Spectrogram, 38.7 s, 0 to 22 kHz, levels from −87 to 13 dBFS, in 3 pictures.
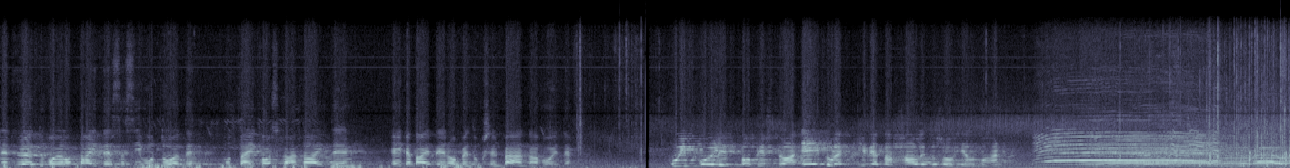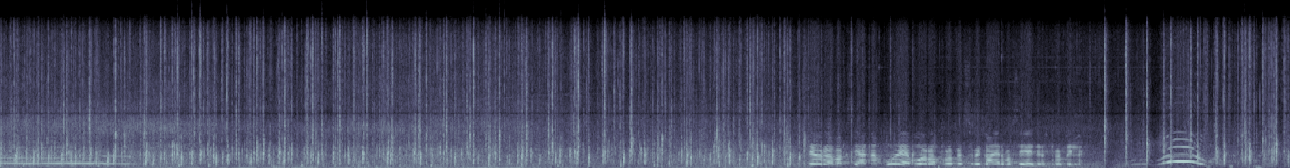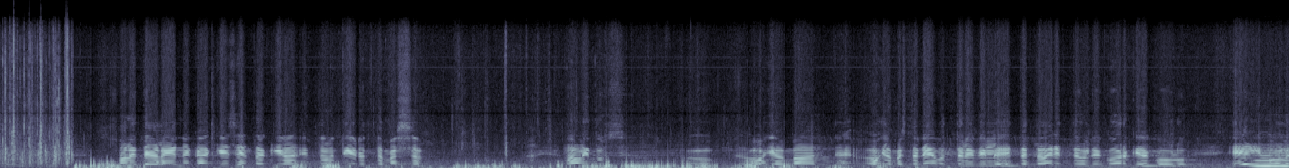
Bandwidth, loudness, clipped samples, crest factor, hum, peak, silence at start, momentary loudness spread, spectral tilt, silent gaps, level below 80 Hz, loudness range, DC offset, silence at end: over 20 kHz; -19 LUFS; under 0.1%; 18 dB; none; 0 dBFS; 0 s; 10 LU; -3.5 dB/octave; none; -44 dBFS; 5 LU; under 0.1%; 0 s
